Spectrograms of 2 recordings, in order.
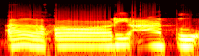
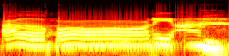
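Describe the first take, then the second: First: The word ends with a t sound and vowel. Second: The word ends with an h sound. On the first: The reader continues into the next word. "apabila kita membacanya di wasal, maka ini ta-nya kembali menjadi ta" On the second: The reader stops at the end of the word. "Apabila kita waqaf di sini atau kita membacanya di waqaf, maka ta ini berubah menjadi ha"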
